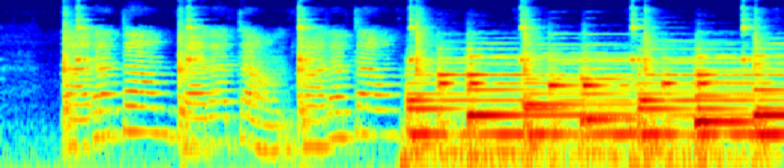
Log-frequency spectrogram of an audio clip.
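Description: A woman's voice sounding evenly spaced syllables, about two a second, for the first three seconds. Then, about halfway through, a grand piano starts playing, louder than the voice: a line of single notes over held lower notes.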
